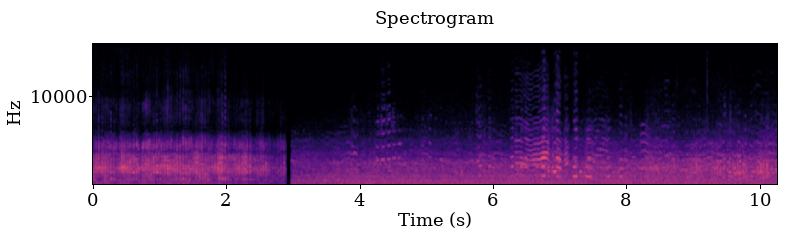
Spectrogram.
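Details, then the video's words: Northern gannets at a crowded colony give a dense, harsh din of rough, guttural calls, with a brief break near three seconds and some higher wavering cries later. "Cri du Fou de Bassan | Northern gannet sounds"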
